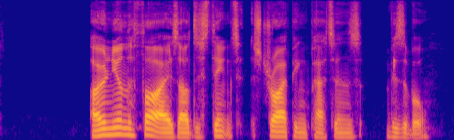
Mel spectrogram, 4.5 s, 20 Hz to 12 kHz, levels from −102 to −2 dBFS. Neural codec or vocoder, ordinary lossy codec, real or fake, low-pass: none; none; real; none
